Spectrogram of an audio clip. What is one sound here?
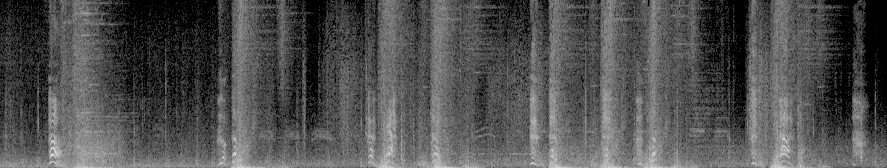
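Wings whoosh and flap in short bursts.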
